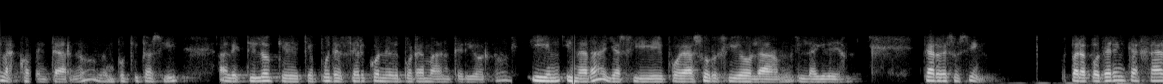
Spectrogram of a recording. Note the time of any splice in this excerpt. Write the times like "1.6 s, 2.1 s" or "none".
5.1 s, 9.2 s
